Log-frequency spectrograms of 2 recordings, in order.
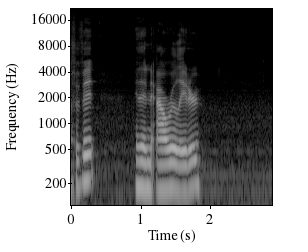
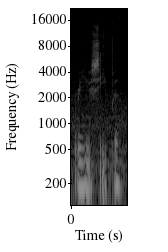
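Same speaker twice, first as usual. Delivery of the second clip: whisper to pet; 14 dB quieter than usual. Real, not acted. Owner whispers to her sleepy pet, tender hush. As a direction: breathe the question so the pet stays calm.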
